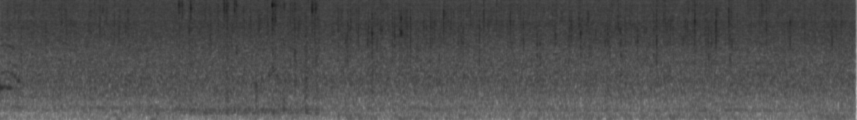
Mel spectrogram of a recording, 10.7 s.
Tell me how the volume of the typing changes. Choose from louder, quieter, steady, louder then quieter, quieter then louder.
quieter.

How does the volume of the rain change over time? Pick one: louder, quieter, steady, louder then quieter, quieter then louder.
steady.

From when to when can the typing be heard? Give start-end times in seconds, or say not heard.
1.4-9.3.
